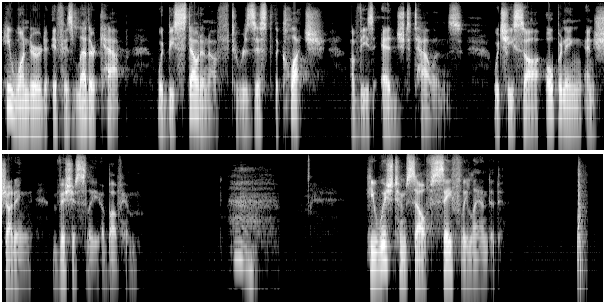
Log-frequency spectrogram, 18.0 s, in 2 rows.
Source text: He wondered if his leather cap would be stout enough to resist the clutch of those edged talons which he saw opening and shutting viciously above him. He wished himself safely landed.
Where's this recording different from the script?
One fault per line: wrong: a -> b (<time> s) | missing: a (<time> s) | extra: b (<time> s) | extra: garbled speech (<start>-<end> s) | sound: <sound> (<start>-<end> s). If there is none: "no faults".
wrong: those -> these (5.3 s)
sound: sigh (12.3-13.2 s)
sound: thud (17.6-17.8 s)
